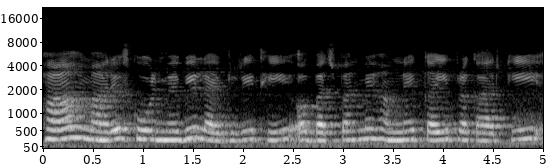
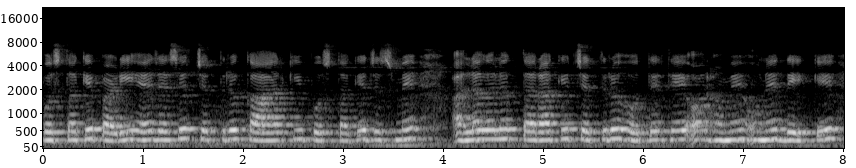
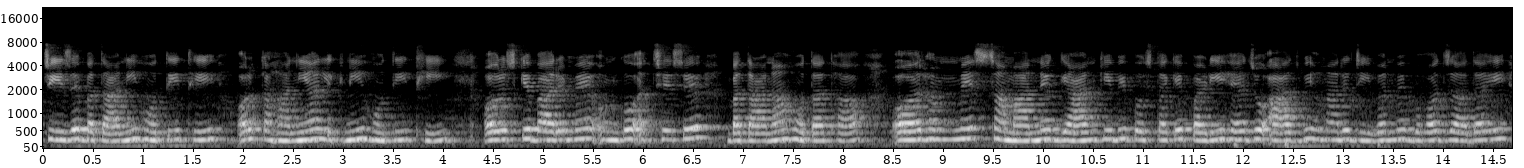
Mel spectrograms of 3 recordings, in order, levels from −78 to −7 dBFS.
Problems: constant background noise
